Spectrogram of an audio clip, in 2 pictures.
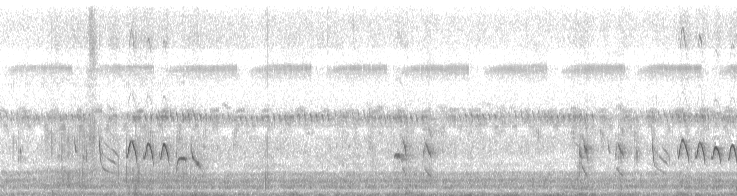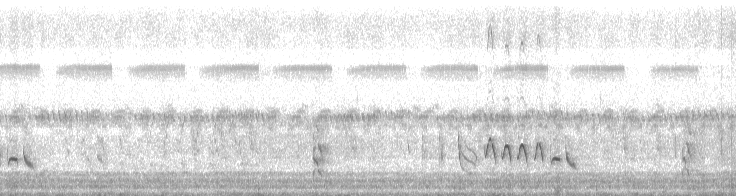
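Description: A bird singing a short phrase of four or five quick notes, repeated three times about eight seconds apart, with single chirps in between.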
